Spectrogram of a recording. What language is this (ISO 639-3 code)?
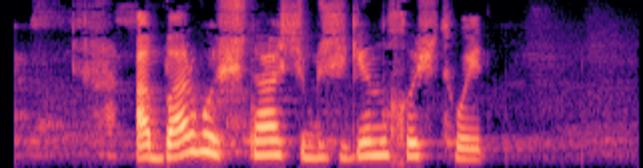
abk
